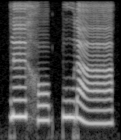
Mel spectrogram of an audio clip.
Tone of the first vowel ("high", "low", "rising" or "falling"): high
